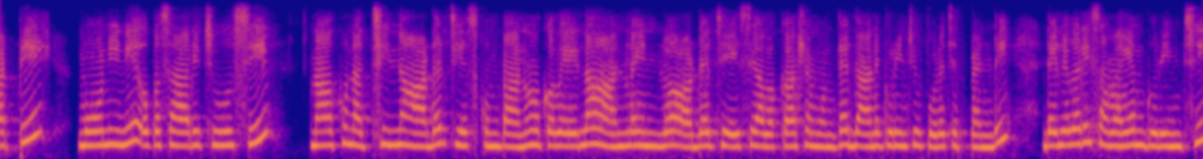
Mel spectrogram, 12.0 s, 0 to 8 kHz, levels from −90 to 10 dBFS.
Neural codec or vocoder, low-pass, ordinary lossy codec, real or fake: codec, 16 kHz, 1.1 kbps, Voila-Tokenizer; 7.2 kHz; Opus, 16 kbps; fake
